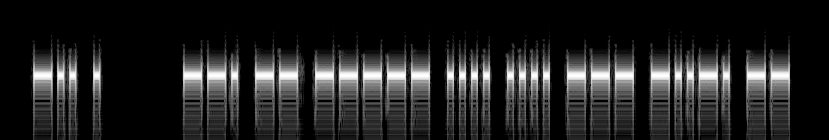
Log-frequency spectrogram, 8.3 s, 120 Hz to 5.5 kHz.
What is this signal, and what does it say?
Morse code, heard as a keyed tone, about 20 wpm, 700 Hz. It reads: DE GM0HHO/M
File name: UK MASTER QSOs TRAINING / 20WPM / UK MASTER QSOs 0024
